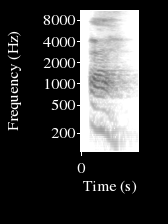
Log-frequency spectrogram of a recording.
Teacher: जब आ बोलोगे तो मुंह पूरा खुलता है। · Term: विवृत स्वर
